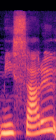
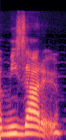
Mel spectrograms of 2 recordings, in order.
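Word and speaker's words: 見ざる: So instead of Misaru, you go Mizaru. So it's still the same word, but the sound's a little bit different.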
